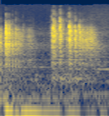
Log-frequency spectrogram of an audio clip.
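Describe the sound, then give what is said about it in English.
Dice clatter and roll across a table for a constitution saving throw, in two rattling bursts, a short one first and then a longer tumbling one, bright and clicky with no voices over them. “Go ahead and give me a constitution saving throw.”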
